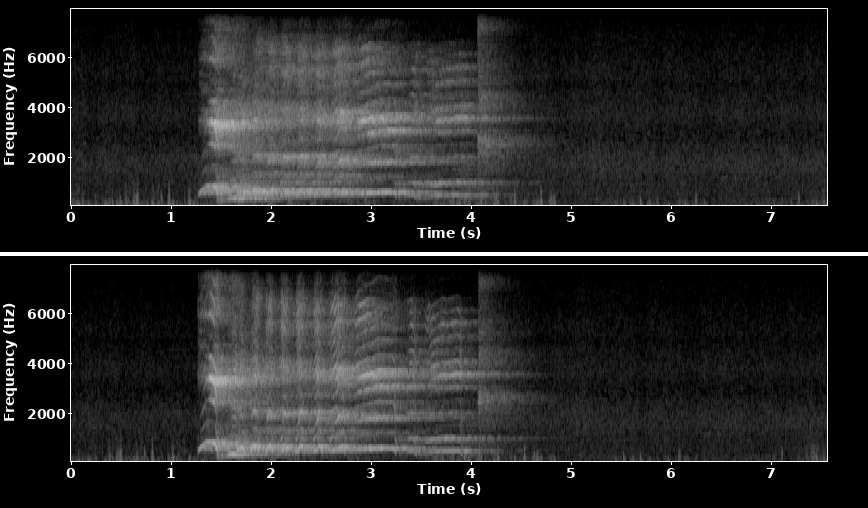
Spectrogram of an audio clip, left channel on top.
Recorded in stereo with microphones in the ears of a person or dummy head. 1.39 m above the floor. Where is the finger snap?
55° left (ahead or behind), 2.0 m.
